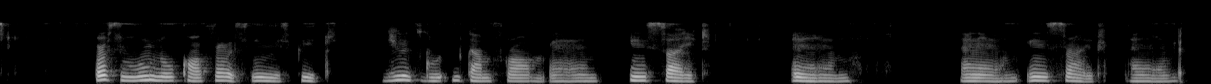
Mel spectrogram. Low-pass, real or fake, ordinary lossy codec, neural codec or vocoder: 7.2 kHz; fake; Opus, 32 kbps; autoencoder, 22.05 kHz, a latent of 192 numbers a frame, VITS, trained on one speaker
